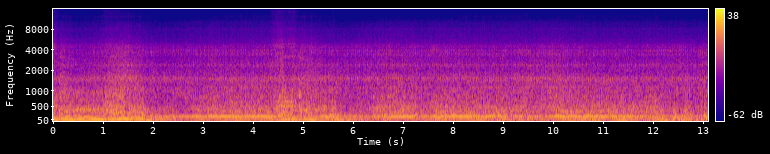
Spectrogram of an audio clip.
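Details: Bayliner Capri with a Mercruiser Alpha One 3.0L that clicked but would not start (starter relay). The engine catches after a couple of rough bursts, then runs with a steady low drone and even beat.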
